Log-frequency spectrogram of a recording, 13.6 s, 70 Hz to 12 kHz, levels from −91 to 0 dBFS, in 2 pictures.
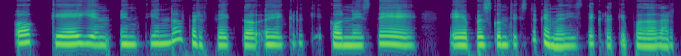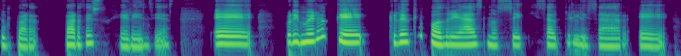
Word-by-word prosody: Okey, 225 -2 +2
en 205 -1 -4
entiendo 225 +7 -2
perfecto, 200 - -3
eh, 205 -1 0
creo 230 +3 -16
que 430 +2 -22
con 200 -1 +1
este, 200 0 0 0.3
eh, 195 -2 +2
pues, 205 +1 0
contexto 215 +9 -4
que 230 -8 +1
me 175 -2 +1
diste, 190 +4 -6
creo 195 -2 -10
que - - -7
puedo 180 -1 -1
darte 190 +1 -4
un 185 - -11
par, 175 -3 -3 0.2
par 205 -1 +2
de 235 +2 0
sugerencias. 185 -1 -5 0.4
Eh, 220 -1 +6 0.3
primero 265 +6 +5
que 250 -2 +8 0.2
creo 260 +2 +3
que 460 - -10
podrías, 210 -1 +3
no 200 -2 -1
sé, 195 +1 -5
quizá, 205 - -5
utilizar, 190 -3 -4
eh, 180 -2 -1
205 Hz, 155 wpm, -25 LUFS, 195-225 Hz, 0.4 s, que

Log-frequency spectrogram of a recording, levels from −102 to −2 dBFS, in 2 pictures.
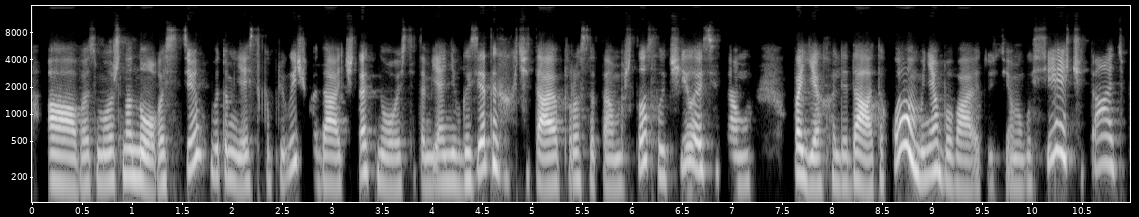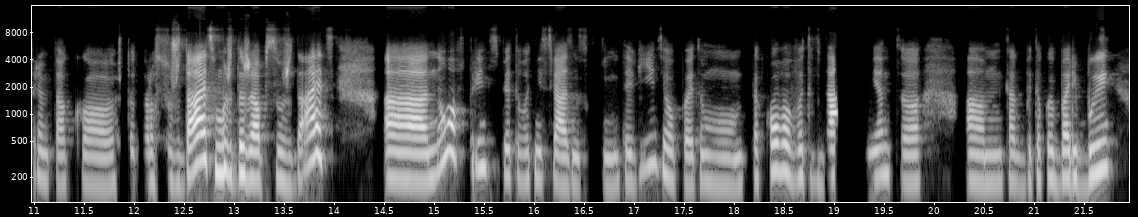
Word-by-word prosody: а, 175 -2 +5
возможно, 180 +4 -2
новости. 180 - 0
Вот 210 -4 -8
у - - -2
меня 170 -3 -2
есть 175 0 -8
такая 180 - -17
привычка, 220 -2 -6
да, 170 -1 +2
читать 220 +6 -2
новости 165 +1 -6
там. 170 -3 -5
Я 175 - -2
не 180 0 -2
в - - -9
газетах 240 +10 0
их - - -13
читаю, 170 -5 +2
просто 185 0 -7
там: 160 0 -6
"Что 260 - -1
случилось?" 210 - -2
И - - -17
там, 175 -1 -6 0.4
поехали. 175 -3 +1
Да, 155 -2 +5
такое 290 - +1
у - - +3
меня 220 +2 0
бывает. 165 -7 -3
То - - -18
есть 165 -1 -21
я - - -9
могу 160 +1 -8
сесть, 335 - 0
читать, 270 +1 -5
прям 195 -6 -8
так, 170 -1 -7
а, 165 -1 -3
что-то 185 -1 -12
рассуждать, 190 - +7
может 220 0 +3
даже 215 -3 +5
обсуждать. 195 - +2 0.5
А, 190 -2 +7
но, 305 - +3
в 370 +1 -22
принципе, 255 - -6
это 195 - -13
вот 185 +1 -10
не 190 - -5
связано 170 -3 -1
с 165 - -29
какими-то 165 +2 -9
видео, 240 +3 -6
поэтому 170 -2 -7
такого 230 +4 0
вот 205 +1 -7
в 175 -2 -16
данный 205 +4 +6 0.3
момент, 205 +3 -5
а, 180 0 -3 0.4
ам, 175 -1 -3
как 180 -2 -8
бы 180 - -11
такой 190 +1 -5
борьбы, 195 +7 0
185 Hz, 185 wpm, -22 LUFS, 170-220 Hz, 0.5 s, рассуждать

